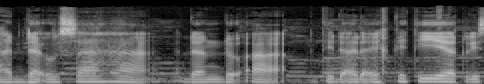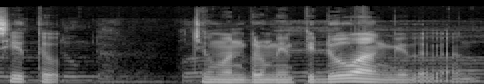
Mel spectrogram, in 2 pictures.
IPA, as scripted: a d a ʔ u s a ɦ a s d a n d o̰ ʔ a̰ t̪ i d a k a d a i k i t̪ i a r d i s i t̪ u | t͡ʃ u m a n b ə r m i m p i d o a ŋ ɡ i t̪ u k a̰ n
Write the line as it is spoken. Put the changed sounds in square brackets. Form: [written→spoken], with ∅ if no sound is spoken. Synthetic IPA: a d a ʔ u s a ɦ a [s→∅] d a n d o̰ ʔ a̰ t̪ i d a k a d a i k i t̪ i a r d i s i t̪ u | t͡ʃ u m a n b ə r m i m p i d o a ŋ ɡ i t̪ u k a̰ n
